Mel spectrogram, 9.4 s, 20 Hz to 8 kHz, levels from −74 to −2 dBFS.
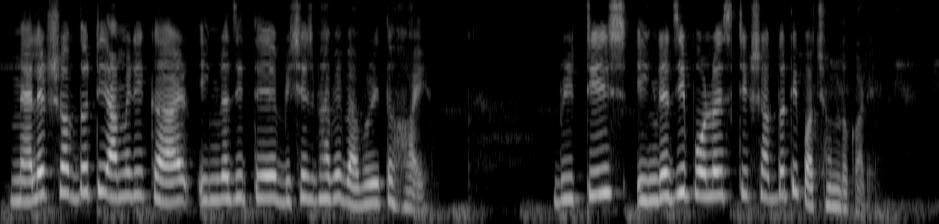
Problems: none marked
